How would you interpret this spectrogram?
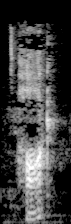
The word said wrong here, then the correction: Hulk: Hulk. – I did not think... Oh, Hulk. – Hulk. – I think I said Hawk. – Hawk. – Goddamn Americans. – Yeah. Goddamn Americans pronouncing your L's like W's.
